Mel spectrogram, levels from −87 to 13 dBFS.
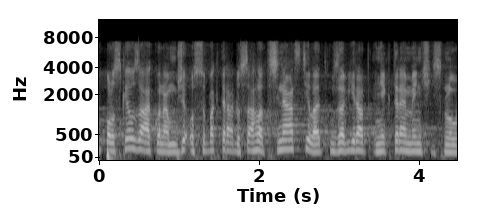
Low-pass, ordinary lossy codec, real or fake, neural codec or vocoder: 7.2 kHz; AAC, 48 kbps; real; none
